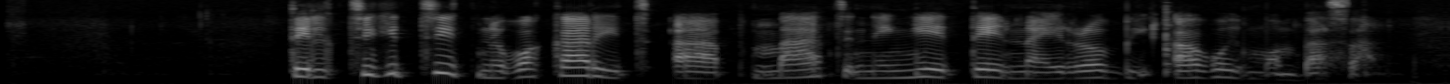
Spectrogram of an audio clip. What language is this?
Kalenjin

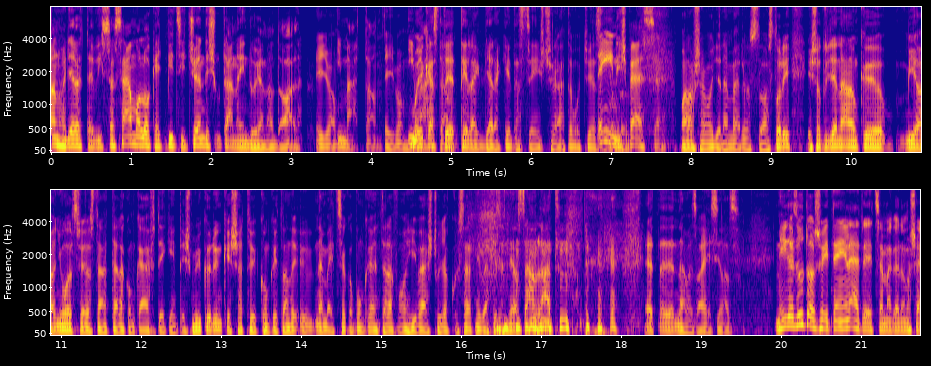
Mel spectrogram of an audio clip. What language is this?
Hungarian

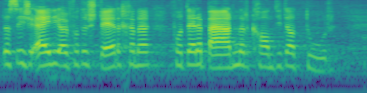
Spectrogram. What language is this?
Swiss German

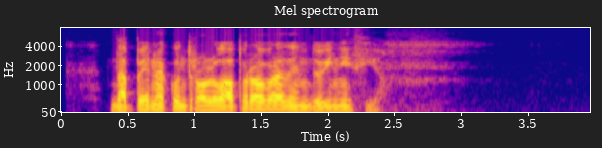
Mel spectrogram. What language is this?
Galician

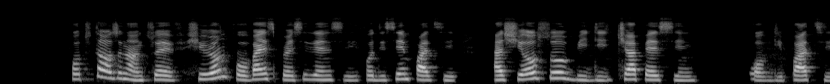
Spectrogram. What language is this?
Nigerian Pidgin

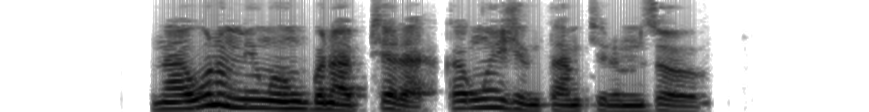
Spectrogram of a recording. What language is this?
Dagbani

